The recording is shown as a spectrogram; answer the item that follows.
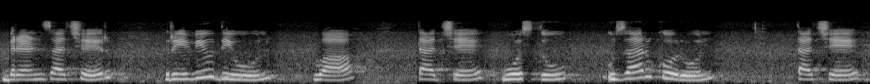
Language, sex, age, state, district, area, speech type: Goan Konkani, female, 18-30, Goa, Quepem, rural, spontaneous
